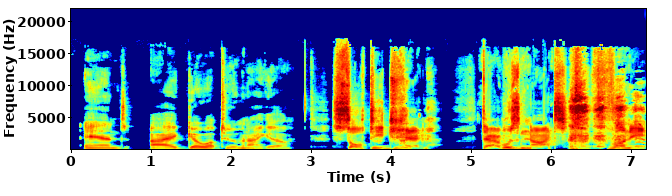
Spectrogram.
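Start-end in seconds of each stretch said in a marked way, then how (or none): 3.3-7.2 enraged, seething barbarian warrior voice. Confronting an old pirate after a prank: enraged barbarian voice. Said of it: "I go into a rage".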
